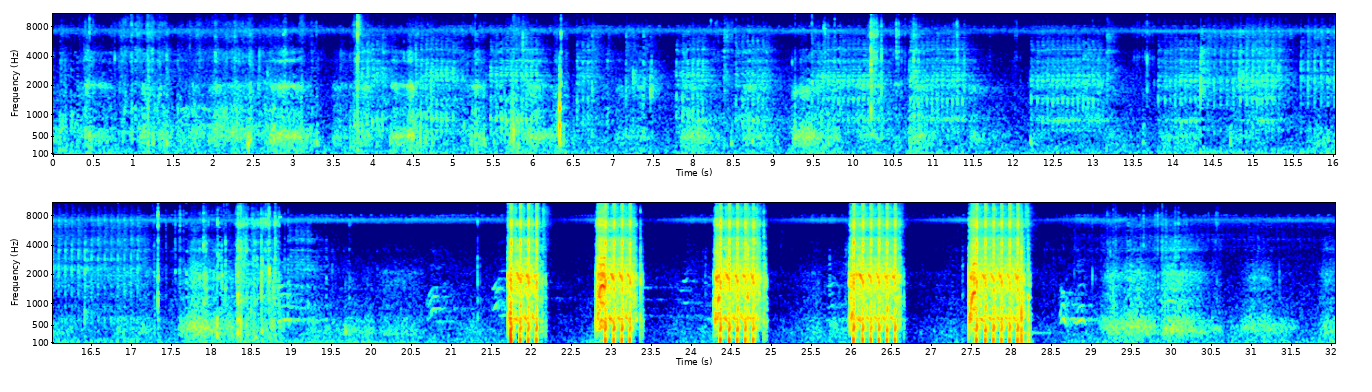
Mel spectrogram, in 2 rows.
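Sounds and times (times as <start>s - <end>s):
airsoft gun full-auto bursts: 12.2s - 13.2s, 13.8s - 17.3s, 21.7s - 23.4s, 24.3s - 25.0s, 26.0s - 26.7s, 27.4s - 28.4s.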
